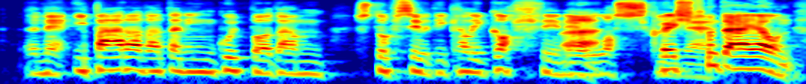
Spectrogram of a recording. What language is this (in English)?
Welsh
